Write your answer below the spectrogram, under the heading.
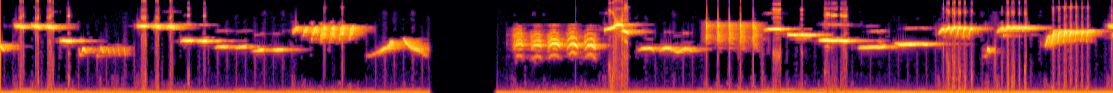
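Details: Tledekan (murai buluh) pouring out a varied song of high pure whistles, slurred glides and short rattling trills, many phrases falling in pitch, broken by one brief silence.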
